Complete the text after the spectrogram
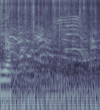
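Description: A pigeon flaps its wings.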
